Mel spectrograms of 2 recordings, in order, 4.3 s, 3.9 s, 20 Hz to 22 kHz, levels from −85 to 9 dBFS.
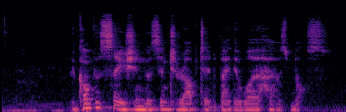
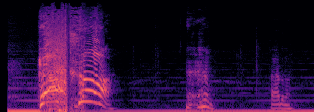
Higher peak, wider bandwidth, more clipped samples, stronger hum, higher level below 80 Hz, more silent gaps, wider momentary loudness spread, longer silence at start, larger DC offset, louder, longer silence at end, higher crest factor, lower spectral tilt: second, -14 dBFS vs -4 dBFS; second, 13 kHz vs 19 kHz; neither; neither; second, -54 dBFS vs -32 dBFS; neither; second, 16 LU vs 23 LU; about the same, 0.05 s vs 0.1 s; neither; second, -31 LUFS vs -19 LUFS; first, 0.3 s vs 0 s; about the same, 18 dB vs 18 dB; about the same, -5 dB/octave vs -4 dB/octave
